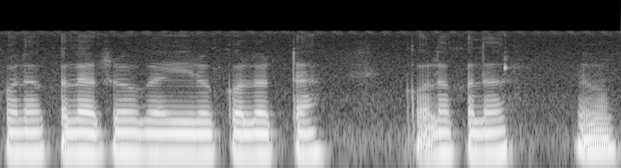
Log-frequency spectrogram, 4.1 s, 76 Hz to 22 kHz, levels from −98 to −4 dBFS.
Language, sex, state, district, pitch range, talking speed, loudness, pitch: Odia, male, Odisha, Malkangiri, 120-130 Hz, 160 wpm, -13 LUFS, 125 Hz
